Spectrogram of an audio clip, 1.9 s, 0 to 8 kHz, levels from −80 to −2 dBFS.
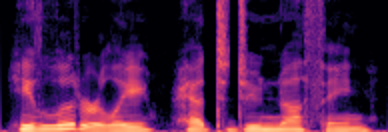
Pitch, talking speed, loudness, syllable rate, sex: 180 Hz, 185 wpm, -17 LUFS, 6.1 syllables/s, female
